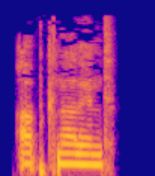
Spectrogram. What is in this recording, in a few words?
"abknallend", German; adjectives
